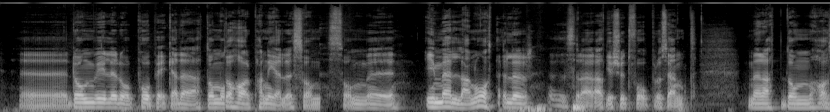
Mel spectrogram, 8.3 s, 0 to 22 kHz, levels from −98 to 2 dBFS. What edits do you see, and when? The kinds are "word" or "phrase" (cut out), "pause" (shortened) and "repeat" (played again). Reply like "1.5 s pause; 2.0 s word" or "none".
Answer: 2.2 s word; 3.2 s word; 5.0 s phrase; 6.1 s phrase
